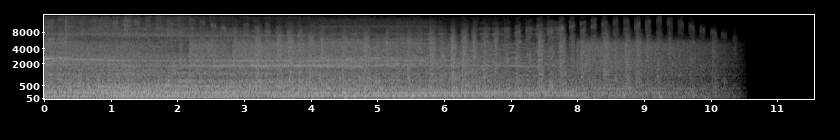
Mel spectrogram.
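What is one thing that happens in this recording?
An armored truck's engine idles with a steady low rumble.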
